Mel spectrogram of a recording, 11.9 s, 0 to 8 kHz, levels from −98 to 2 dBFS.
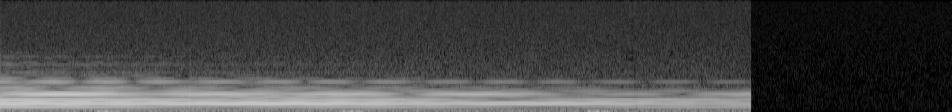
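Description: A recording of everyday sounds carried over a call link, with nothing above 8 kHz, which fits a wideband G.722 call codec. Two short concealed packet losses occur, at 2.32–2.39 s and 7.88–7.95 s. Each time about 40 ms of audio never arrived and the receiver filled it by extending the preceding sound before blending back, so each one is heard as a brief smear or wobble. On a spectrogram each shows as a thin vertical band where the texture goes smooth and repetitive, with a slight seam at either edge. From 9.38 s to the end the audio drops out to a faint residue: the sound stops abruptly and only hiss about 50 dB down remains. The cause is likely a lost source feeding a path that stayed live. The waveform collapses to a flat noise floor at that instant, and the spectrogram turns to uniform faint speckle with no fade.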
